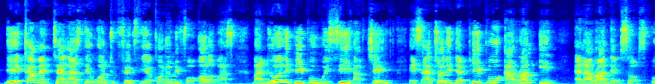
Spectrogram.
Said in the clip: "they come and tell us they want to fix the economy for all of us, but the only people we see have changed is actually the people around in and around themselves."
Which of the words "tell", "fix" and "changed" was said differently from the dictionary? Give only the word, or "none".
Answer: none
